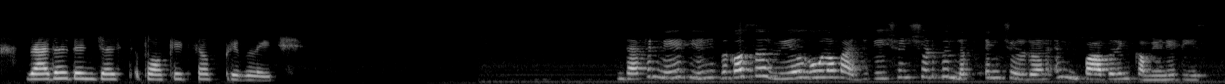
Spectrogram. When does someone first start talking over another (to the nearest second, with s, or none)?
none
